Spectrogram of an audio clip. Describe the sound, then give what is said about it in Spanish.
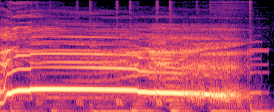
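A man's loud, drawn-out wail holds one high, strained note, then slowly sags lower, over a steady thumping low beat. No words are spoken. “Ah, ahora, ¿por qué estás llorando?”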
